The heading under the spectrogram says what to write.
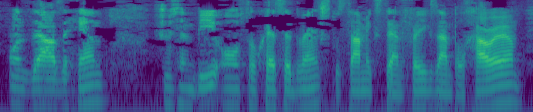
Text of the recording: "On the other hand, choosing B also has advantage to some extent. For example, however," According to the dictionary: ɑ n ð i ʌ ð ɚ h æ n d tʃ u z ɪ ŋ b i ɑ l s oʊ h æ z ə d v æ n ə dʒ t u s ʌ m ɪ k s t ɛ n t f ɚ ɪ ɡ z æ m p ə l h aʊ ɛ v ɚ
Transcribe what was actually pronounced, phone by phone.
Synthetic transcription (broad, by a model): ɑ n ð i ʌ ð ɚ h æ n d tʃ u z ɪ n b i ɑ l s oʊ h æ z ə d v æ n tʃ t u s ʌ m ɪ k s t ɛ n t f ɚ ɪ ɡ z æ m p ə l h aʊ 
